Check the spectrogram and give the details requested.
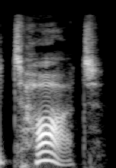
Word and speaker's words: taught: know this can be taught hm taught sounds like talk of course taught and talk I have taught about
